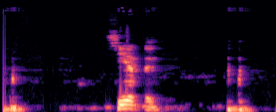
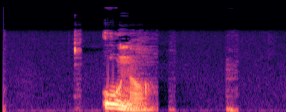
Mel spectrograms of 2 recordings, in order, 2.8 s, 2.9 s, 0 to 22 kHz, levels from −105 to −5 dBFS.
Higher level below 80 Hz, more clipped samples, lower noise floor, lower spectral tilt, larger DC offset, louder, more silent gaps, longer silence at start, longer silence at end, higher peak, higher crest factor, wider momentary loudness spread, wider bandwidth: first, -36 dBFS vs -46 dBFS; neither; about the same, -64 dBFS vs -66 dBFS; first, -9 dB/octave vs -7.5 dB/octave; neither; about the same, -18 LUFS vs -16 LUFS; neither; second, 0.05 s vs 0.75 s; second, 0.25 s vs 0.5 s; about the same, -2 dBFS vs -2 dBFS; about the same, 18 dB vs 18 dB; second, 14 LU vs 27 LU; second, 6.2 kHz vs 7 kHz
